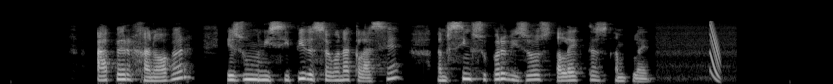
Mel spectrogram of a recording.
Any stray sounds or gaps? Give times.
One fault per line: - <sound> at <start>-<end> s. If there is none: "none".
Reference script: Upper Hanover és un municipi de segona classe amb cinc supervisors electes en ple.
- chirp at 7.1-7.2 s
